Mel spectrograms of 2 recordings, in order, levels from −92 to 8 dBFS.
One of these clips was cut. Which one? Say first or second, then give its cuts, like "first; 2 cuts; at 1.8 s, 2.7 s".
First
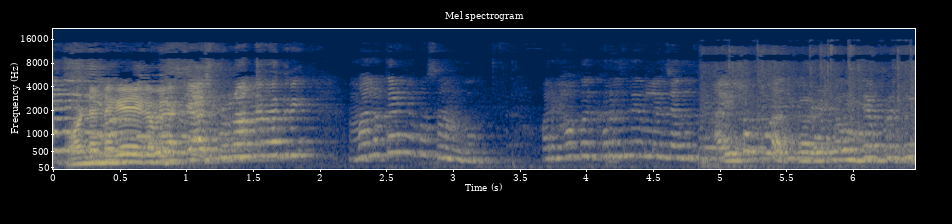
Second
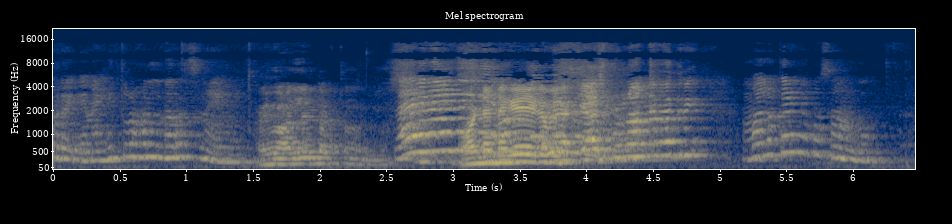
first; 1 cut; at 4.8 s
